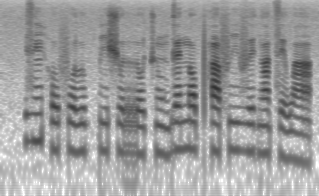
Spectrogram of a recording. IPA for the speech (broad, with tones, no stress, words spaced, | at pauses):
zĩ˦ho˨fo˨lu˨ k͡pi˨ʃʊ˨ ro˨t͡ʃũ˨ ɡɛ˦nɔ˦ pʰa˦fiː˦ve˦ɡã˦ t͡se˨wã˨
